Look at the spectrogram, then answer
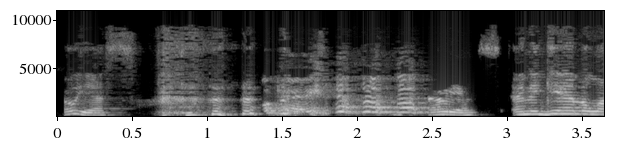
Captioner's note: laughs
